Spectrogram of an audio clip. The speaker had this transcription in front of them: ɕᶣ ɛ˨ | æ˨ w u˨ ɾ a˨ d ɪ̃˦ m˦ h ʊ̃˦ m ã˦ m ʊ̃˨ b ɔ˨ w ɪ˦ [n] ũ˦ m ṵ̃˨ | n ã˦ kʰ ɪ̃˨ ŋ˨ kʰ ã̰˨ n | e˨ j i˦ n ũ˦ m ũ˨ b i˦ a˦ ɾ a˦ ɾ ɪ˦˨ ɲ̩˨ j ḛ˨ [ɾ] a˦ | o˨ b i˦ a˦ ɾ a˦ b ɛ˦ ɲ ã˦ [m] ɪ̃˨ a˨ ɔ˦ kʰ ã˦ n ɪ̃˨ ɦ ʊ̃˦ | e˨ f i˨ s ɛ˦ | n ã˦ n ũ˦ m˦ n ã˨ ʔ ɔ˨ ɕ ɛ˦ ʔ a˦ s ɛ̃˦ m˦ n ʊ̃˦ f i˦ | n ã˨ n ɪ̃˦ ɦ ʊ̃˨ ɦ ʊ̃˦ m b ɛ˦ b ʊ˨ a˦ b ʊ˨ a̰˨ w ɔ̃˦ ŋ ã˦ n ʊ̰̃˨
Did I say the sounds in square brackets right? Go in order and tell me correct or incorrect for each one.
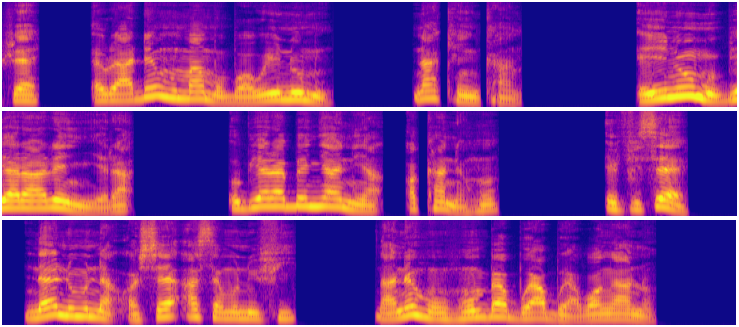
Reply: correct, correct, incorrect: n

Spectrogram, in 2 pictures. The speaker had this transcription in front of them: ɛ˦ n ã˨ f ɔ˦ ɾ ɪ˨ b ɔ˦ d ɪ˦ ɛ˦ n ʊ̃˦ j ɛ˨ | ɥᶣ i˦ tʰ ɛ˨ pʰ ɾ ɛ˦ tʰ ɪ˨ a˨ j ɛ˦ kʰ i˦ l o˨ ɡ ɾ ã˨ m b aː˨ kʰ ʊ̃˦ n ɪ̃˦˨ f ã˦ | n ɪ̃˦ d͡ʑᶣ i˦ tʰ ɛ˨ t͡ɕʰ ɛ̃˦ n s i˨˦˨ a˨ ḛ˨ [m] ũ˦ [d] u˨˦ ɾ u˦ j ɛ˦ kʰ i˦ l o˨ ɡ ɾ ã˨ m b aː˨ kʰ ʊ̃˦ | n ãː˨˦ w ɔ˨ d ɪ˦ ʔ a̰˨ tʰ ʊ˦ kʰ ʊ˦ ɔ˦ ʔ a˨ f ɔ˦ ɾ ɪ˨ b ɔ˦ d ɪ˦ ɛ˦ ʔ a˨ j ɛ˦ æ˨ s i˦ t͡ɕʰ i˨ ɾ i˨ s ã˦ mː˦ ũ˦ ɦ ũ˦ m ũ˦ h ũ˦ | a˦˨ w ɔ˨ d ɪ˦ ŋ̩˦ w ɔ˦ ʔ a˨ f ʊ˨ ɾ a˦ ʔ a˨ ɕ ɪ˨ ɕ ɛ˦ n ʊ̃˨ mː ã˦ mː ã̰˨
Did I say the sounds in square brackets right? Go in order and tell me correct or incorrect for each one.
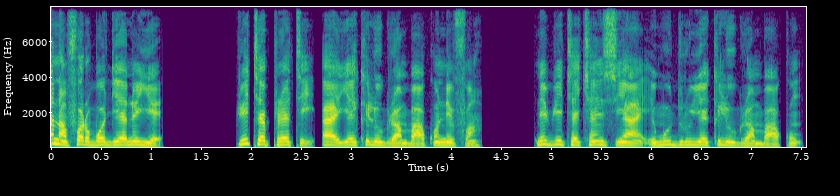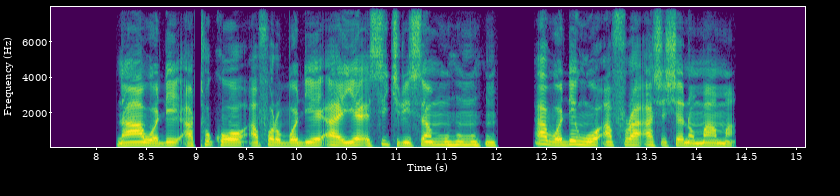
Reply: correct, correct

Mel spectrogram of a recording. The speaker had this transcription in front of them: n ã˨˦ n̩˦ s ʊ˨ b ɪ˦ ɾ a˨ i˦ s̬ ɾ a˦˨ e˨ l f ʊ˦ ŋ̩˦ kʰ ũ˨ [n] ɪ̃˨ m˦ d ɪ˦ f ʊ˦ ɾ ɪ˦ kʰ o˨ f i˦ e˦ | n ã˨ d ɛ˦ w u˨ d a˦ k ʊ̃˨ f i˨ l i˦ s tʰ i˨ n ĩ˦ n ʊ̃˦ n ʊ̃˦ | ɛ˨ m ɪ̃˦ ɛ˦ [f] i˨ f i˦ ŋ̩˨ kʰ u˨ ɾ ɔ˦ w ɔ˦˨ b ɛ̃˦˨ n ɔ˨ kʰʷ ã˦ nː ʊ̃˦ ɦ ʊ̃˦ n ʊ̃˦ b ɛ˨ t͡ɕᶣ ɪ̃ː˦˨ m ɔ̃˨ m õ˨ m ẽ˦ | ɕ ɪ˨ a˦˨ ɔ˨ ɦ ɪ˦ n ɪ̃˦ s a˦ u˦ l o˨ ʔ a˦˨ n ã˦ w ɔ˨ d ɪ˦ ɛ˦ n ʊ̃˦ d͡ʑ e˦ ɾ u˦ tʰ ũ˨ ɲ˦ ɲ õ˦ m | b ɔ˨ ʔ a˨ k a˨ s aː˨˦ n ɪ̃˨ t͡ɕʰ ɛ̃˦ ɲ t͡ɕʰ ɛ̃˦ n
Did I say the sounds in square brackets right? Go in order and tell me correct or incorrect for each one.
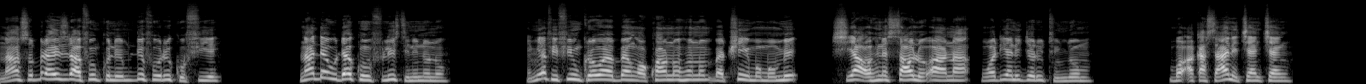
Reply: correct, correct

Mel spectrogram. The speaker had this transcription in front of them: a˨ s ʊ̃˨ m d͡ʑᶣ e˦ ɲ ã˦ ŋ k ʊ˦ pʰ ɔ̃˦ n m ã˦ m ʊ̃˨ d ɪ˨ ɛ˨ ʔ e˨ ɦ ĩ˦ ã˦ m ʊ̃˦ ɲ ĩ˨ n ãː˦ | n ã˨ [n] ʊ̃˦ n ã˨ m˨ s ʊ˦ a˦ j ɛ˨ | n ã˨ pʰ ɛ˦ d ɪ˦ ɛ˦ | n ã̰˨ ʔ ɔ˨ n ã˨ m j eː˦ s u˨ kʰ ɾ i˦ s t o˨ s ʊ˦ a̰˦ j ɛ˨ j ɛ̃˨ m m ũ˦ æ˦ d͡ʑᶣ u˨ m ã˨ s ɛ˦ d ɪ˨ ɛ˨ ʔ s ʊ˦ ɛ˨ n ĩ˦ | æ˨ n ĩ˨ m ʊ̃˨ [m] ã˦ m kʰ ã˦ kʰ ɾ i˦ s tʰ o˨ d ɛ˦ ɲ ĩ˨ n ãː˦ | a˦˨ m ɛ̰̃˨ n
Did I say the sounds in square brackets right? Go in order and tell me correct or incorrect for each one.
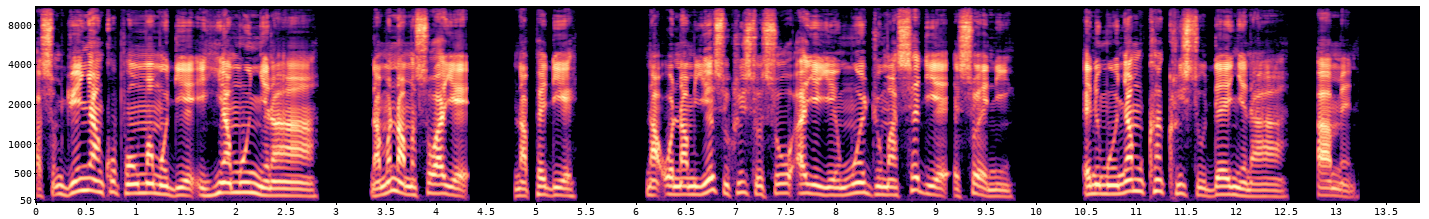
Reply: incorrect: m, incorrect: ɲ

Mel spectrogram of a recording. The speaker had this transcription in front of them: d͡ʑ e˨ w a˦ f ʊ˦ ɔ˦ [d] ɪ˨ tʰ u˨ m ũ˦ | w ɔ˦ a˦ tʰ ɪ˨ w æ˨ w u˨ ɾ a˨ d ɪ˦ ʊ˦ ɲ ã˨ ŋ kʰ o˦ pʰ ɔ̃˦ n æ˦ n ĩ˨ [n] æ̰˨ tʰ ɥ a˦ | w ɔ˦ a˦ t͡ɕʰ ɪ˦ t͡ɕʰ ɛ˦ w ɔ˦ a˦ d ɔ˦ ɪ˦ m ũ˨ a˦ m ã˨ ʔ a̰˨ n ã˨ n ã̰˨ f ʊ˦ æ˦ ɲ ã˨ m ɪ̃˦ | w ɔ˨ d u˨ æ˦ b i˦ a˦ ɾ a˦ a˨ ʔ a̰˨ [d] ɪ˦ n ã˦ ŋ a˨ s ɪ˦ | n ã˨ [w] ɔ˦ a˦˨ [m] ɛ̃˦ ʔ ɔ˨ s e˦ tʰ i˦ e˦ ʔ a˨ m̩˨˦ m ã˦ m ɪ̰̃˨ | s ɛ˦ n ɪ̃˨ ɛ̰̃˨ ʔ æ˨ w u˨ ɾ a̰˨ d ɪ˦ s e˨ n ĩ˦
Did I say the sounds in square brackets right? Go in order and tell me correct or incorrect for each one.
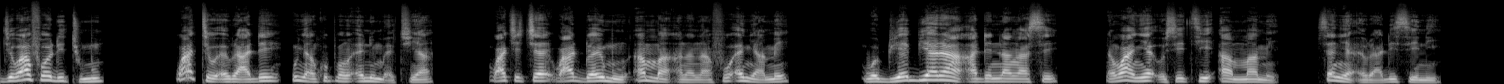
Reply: correct, incorrect: m, correct, correct, incorrect: ɲ

